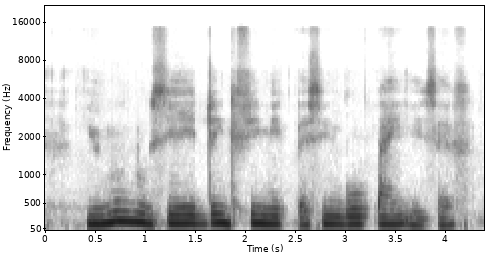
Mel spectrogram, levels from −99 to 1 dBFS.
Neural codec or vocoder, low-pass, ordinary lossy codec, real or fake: codec, 32 kHz, 1.9 kbps, SNAC; 14.4 kHz; none; fake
